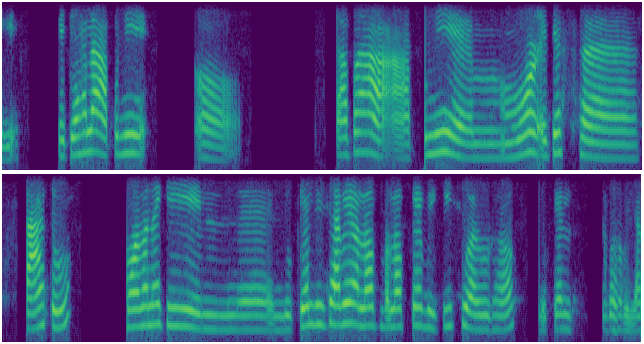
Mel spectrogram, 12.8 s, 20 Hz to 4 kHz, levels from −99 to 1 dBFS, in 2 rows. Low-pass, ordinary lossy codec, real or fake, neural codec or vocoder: 3.6 kHz; Opus, 32 kbps; real; none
